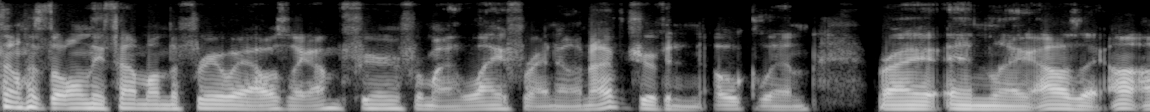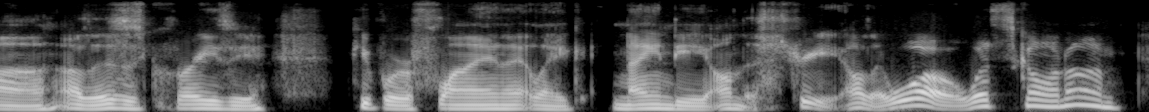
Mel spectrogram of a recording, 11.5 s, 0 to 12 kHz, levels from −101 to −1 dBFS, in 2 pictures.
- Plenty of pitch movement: No, average, 3.3 semitones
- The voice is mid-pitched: No, low, 115 Hz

